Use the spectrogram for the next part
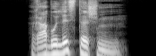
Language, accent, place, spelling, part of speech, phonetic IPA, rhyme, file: German, Germany, Berlin, rabulistischem, adjective, [ʁabuˈlɪstɪʃm̩], -ɪstɪʃm̩, De-rabulistischem.ogg
- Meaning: strong dative masculine/neuter singular of rabulistisch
